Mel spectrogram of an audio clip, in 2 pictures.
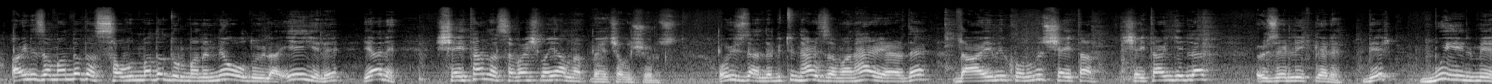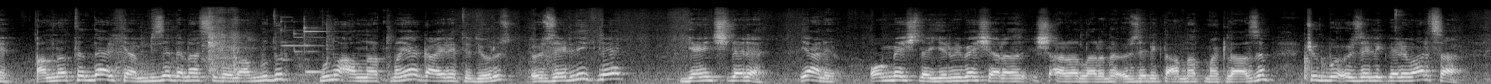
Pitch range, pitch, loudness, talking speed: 145-200 Hz, 175 Hz, -12 LUFS, 110 wpm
